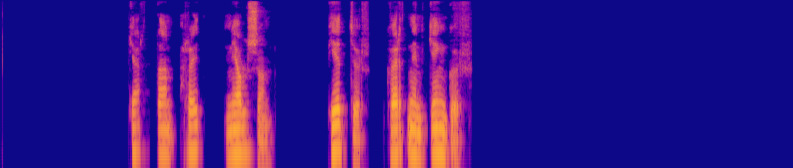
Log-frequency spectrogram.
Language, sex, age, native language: Icelandic, male, 50-59, Icelandic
